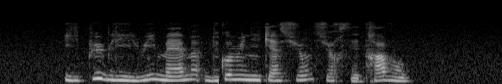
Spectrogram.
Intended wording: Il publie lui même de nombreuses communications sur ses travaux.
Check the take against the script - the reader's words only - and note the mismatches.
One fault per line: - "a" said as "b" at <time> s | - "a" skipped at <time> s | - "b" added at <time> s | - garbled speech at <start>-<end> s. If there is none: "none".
- "nombreuses" skipped at 2.2 s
